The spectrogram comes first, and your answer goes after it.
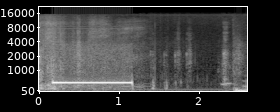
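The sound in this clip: A steady telephone line tone sounds while a call is being placed. It holds at one pitch for about a second, then cuts off, leaving only faint clicks and brief low blips.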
